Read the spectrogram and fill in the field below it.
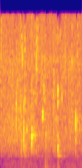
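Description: Ginger frying in a hot pan for a chicken starter gives a steady, close sizzle with small crackles and pops throughout.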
